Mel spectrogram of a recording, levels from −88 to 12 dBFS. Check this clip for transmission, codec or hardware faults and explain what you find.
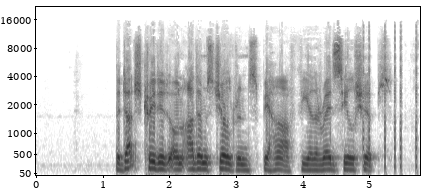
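Two faults are audible. At 1.63 to 1.67 s, short concealed packet loss: about 20 ms never arrived, so the decoder extended the preceding sound, giving a brief smear rather than a clean dropout gap. From 4.90 s to the end, GSM signalling bursts: a nearby 2G phone's radio pulses are rectified into galloping ticks and a 217 Hz buzz, nearly as loud as the speech. This rhythmic pattern sets it apart from steady mains hum.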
